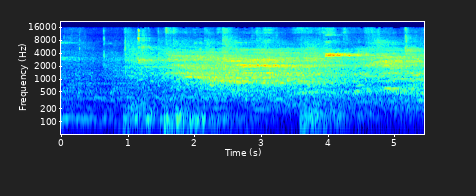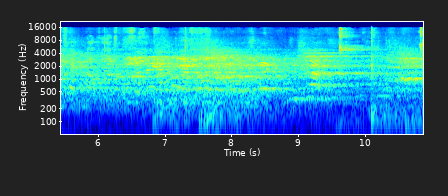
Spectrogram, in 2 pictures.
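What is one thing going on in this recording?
Several young men talk and call out nearby in a large echoing gym.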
